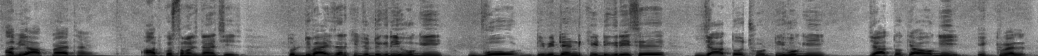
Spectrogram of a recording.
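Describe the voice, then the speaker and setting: A man's voice: sits high, darkish tone. Hindi-speaking North Indian man teaching math. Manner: checks in with students often, asks and answers his own questions. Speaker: math tutor. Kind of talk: classroom math lecture.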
